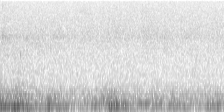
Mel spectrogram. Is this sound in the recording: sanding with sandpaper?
no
